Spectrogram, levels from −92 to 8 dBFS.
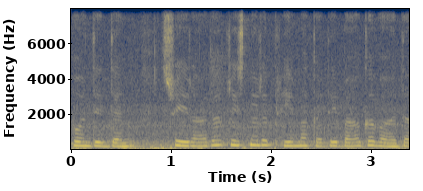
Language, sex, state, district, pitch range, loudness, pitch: Kannada, female, Karnataka, Dakshina Kannada, 200-235 Hz, -14 LUFS, 215 Hz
